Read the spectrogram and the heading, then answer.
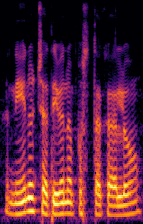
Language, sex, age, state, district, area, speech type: Telugu, male, 18-30, Telangana, Jangaon, urban, spontaneous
